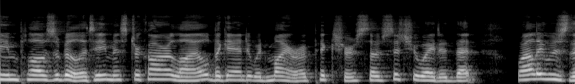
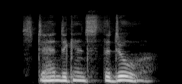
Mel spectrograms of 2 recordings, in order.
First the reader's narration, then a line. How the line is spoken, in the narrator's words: said Carrados in a sharp whisper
